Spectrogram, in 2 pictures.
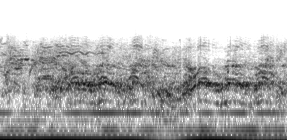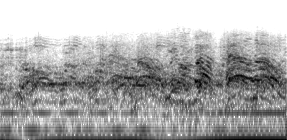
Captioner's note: chanting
